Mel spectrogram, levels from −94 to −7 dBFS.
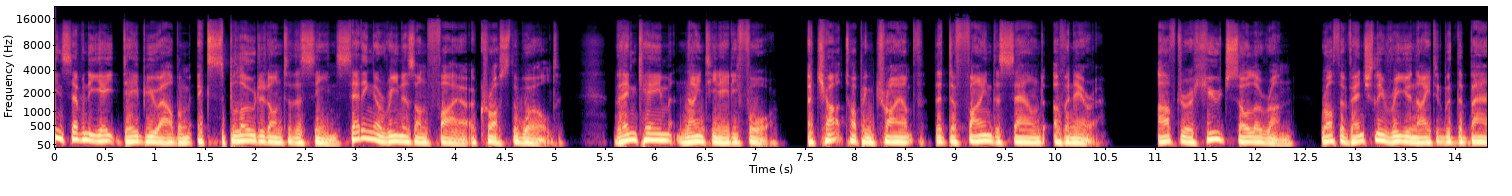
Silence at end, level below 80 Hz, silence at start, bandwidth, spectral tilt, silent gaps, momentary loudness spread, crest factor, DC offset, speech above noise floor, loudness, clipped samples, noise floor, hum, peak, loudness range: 0 s; -28 dBFS; 0 s; 14 kHz; -7 dB/octave; none; 5 LU; 10 dB; under 0.1%; 63 dB; -13 LUFS; under 0.1%; -74 dBFS; none; -2 dBFS; 2 LU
